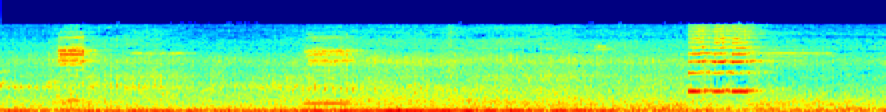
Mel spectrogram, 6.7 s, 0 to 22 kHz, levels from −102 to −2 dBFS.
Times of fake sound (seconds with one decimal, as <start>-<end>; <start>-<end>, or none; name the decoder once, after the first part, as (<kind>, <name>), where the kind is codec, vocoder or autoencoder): 1.3-1.9 (vocoder, Vocos)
